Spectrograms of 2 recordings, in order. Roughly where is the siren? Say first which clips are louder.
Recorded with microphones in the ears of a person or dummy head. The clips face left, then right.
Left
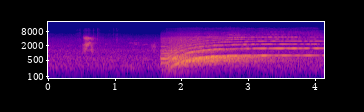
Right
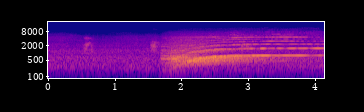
Left 2 dB; left.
